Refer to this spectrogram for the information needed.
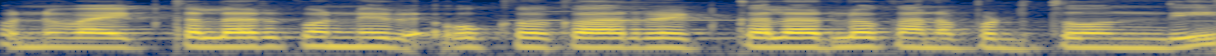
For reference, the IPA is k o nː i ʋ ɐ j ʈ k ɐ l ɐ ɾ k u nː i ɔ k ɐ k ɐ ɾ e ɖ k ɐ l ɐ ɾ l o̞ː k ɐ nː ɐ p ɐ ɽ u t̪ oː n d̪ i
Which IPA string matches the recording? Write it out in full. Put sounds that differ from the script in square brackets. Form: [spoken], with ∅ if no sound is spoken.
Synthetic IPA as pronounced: k o nː i ʋ ɐ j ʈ k ɐ l ɐ ɾ k [o] nː i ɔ k ɐ k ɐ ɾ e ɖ k ɐ l ɐ ɾ l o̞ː k ɐ [n] ɐ p ɐ ɽ u t̪ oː n d̪ i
